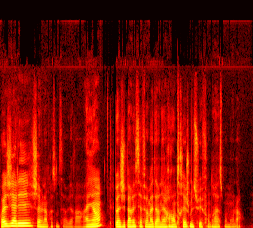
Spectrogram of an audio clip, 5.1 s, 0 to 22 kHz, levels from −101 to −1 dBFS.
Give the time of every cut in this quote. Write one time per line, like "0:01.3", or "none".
0:02.2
